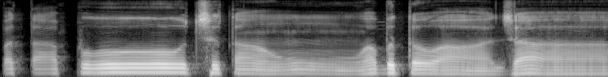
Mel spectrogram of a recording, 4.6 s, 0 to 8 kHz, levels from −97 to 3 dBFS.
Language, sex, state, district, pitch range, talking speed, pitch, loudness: Hindi, male, Rajasthan, Bikaner, 95-115 Hz, 80 wpm, 105 Hz, -18 LUFS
